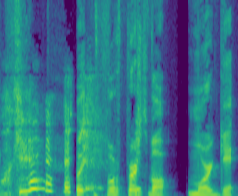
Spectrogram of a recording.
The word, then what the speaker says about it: Morganne: Anne on the end of Morgan. Morganne. Mm-hmm. That's the English way to say it, I suppose.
